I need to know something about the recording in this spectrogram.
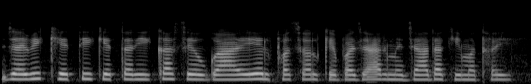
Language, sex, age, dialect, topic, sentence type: Magahi, female, 41-45, Central/Standard, agriculture, statement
